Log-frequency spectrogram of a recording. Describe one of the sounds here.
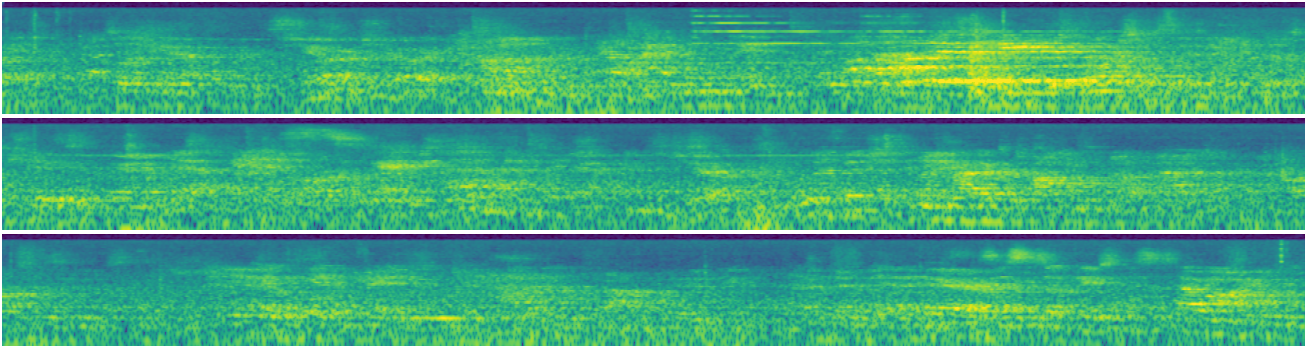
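A woman talks calmly, close by.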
